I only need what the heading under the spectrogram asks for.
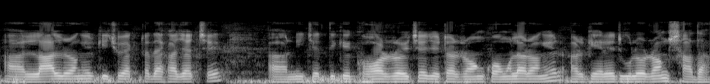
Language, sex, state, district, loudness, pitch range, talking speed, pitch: Bengali, male, West Bengal, Kolkata, -16 LUFS, 125-130 Hz, 175 wpm, 125 Hz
